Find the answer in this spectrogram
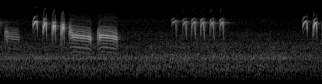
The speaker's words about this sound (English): Those flock mates just need to listen for the number of D's that the chickadees are adding at the end of their calls. If it's more than 20, look out!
